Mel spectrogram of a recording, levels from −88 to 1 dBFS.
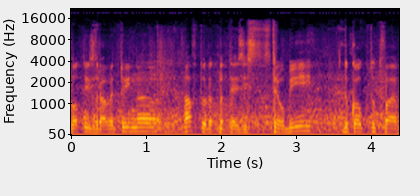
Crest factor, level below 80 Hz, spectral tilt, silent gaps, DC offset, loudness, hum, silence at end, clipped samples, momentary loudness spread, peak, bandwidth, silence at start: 16 dB; -50 dBFS; -5 dB/octave; none; 2%; -20 LUFS; none; 0 s; under 0.1%; 4 LU; -4 dBFS; 19.5 kHz; 0 s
